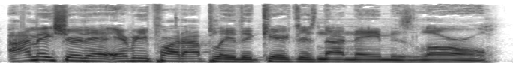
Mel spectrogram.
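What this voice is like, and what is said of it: Southern American accent with drawl. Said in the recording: “I have a Southern accent, so when I say that name, I say Laurel ... You put a drawl on Laurel.”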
